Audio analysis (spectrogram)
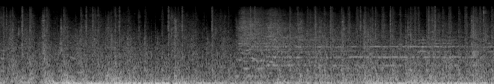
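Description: Dense, chaotic gunfire roars through a Call of Duty: World at War battle, with continuous rapid rifle and machine-gun bursts layered with booming impacts, loud and close.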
